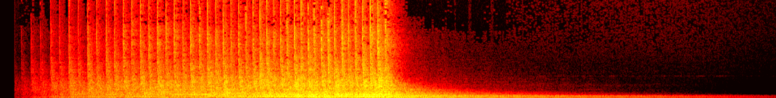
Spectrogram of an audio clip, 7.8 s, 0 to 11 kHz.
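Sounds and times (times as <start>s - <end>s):
timpani roll played with hands: 0.4s - 5.7s.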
